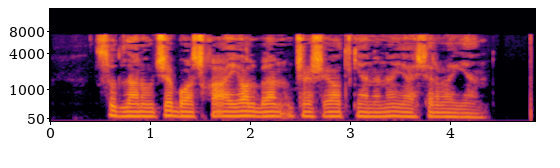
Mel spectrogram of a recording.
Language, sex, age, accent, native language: Uzbek, male, 18-24, Farg'ona, Uzbek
